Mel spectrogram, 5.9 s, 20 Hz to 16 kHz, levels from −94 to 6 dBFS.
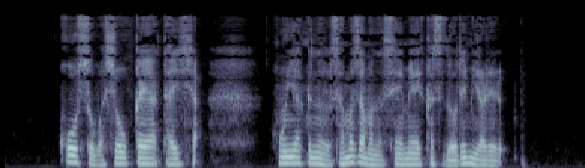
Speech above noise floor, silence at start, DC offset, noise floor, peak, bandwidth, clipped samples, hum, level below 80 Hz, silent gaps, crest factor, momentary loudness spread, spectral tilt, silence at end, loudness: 52 dB; 0.6 s; under 0.1%; -76 dBFS; -6 dBFS; 11.5 kHz; under 0.1%; none; -54 dBFS; none; 20 dB; 13 LU; -5.5 dB/octave; 0.6 s; -24 LUFS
